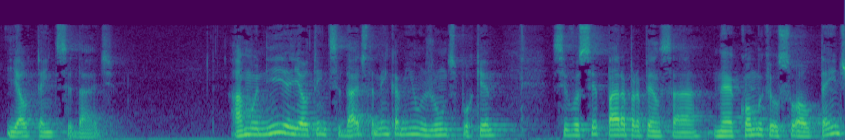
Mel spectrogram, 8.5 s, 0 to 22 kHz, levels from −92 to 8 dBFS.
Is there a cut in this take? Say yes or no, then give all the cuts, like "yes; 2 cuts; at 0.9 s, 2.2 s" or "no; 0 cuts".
no; 0 cuts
